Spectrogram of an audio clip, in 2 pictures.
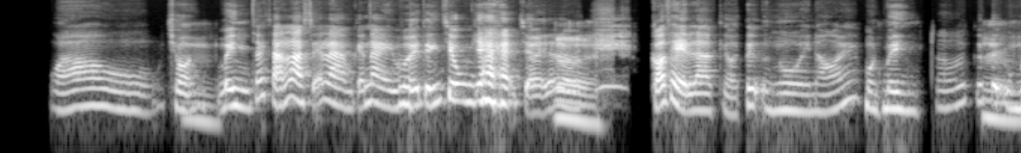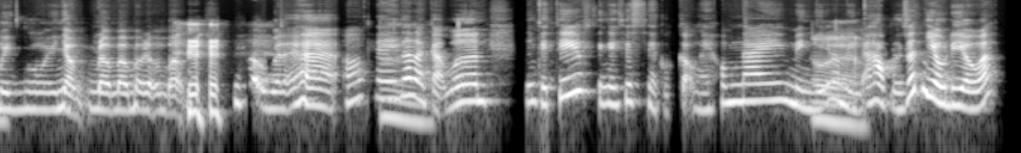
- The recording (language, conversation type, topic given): Vietnamese, unstructured, Bạn cảm thấy thế nào khi vừa hoàn thành một khóa học mới?
- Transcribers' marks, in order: tapping; laughing while speaking: "với"; laughing while speaking: "nha"; chuckle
